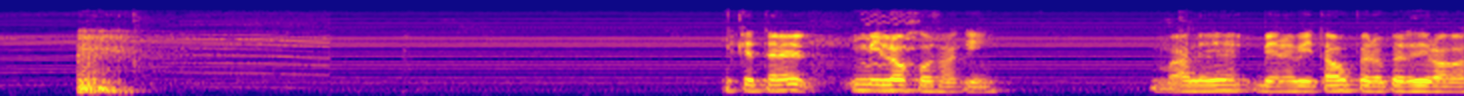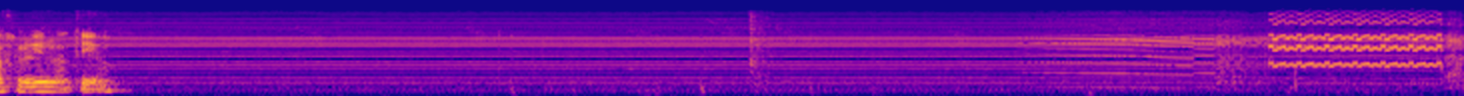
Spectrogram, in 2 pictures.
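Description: A retro video game car engine buzzes steadily.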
